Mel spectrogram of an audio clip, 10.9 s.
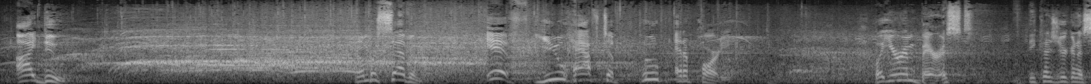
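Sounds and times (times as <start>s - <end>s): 
speech: 0.2s - 1.2s, 3.6s - 7.5s, 8.7s - 10.9s
crowd shouting and whooping: 0.5s - 6.4s
crowd applauding: 0.9s - 8.2s
laughter: 7.7s - 10.3s.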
